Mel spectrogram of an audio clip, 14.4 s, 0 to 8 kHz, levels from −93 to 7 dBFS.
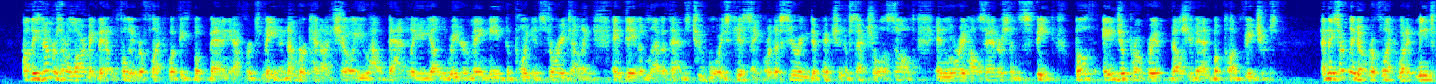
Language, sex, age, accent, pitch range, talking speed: English, male, 50-69, American, 145-190 Hz, 260 wpm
